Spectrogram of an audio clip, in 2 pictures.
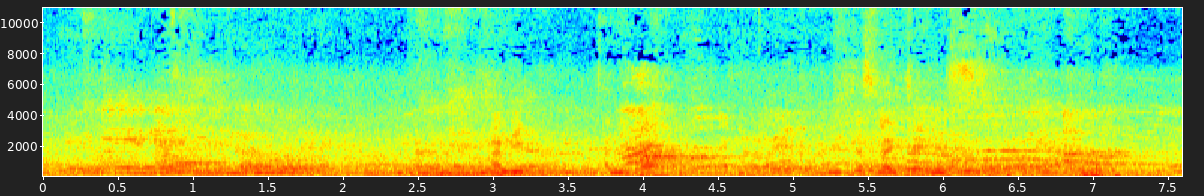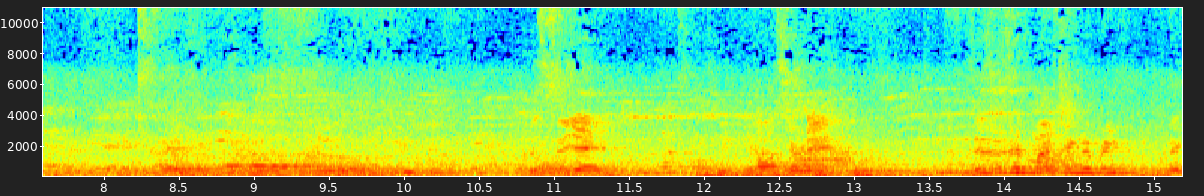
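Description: Many young people chatter in the background of an echoing room.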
